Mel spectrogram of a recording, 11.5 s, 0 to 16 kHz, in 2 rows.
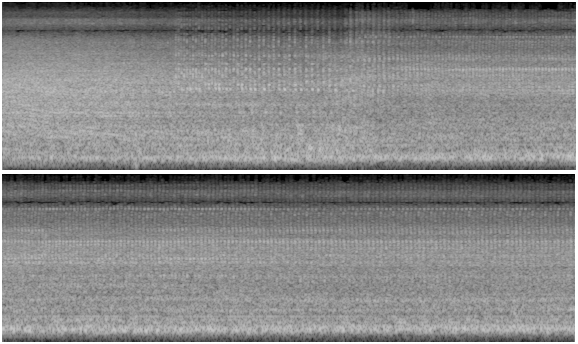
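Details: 2015 Ford Focus 1.0L 3-cyl EcoBoost, warmed to full temperature after turbo rebuild and coolant flush (washer-fluid-like contamination): revs rise and settle smoothly with a steady busy note, no turbo whistle or whine; engine shakes, may need motor mount.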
